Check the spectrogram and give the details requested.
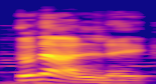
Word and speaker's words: Tonale: And perhaps in the more southern parts of the US, it could be pronounced differently, but I think it is Tonale. Tonale.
